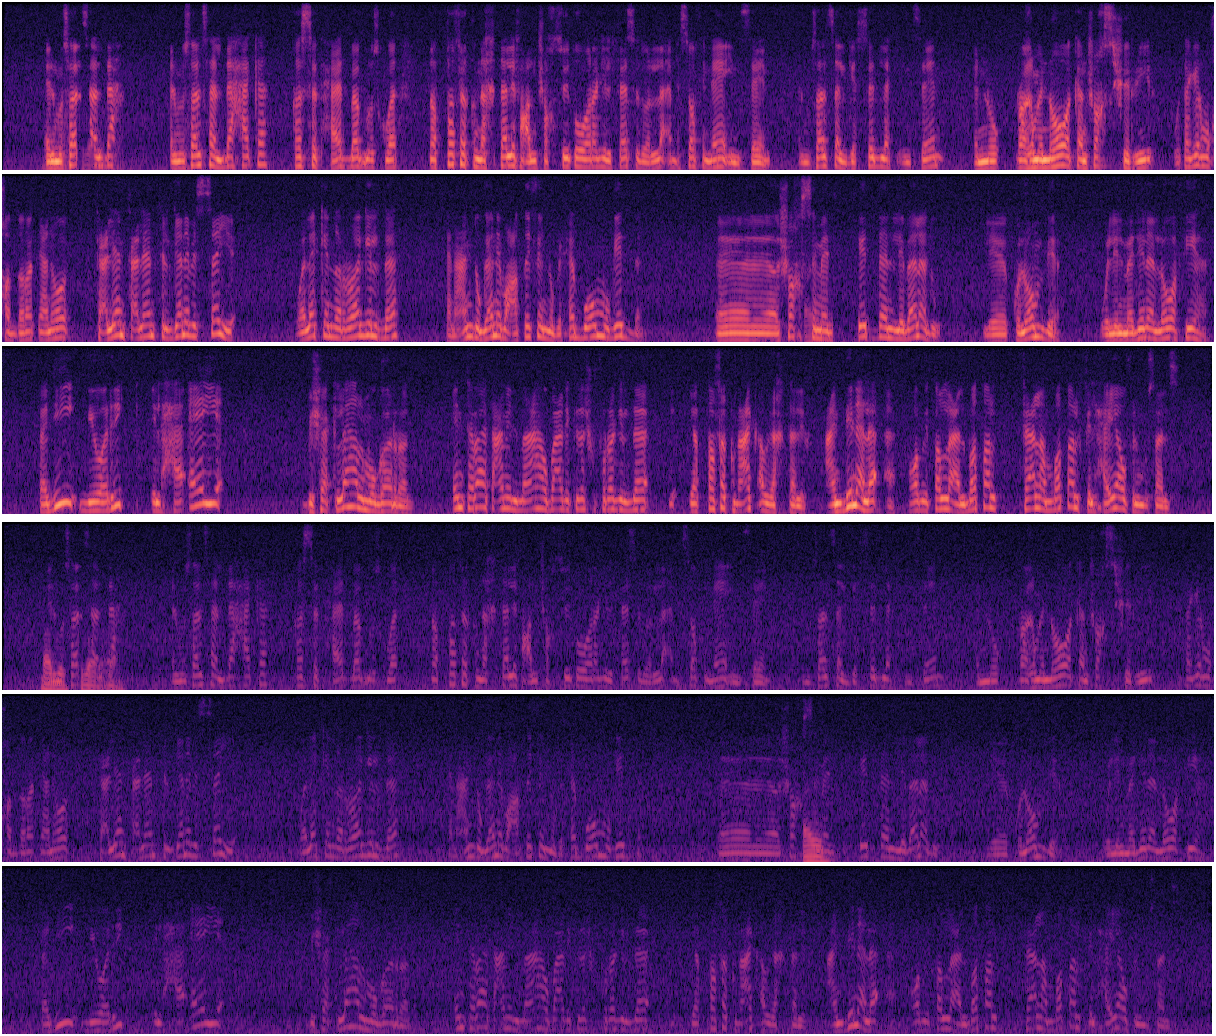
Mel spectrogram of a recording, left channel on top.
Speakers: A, on the right; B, on the left.
A: بابلو
B: المسلسل
A: اسكوبار
B: ده
A: أه
B: المسلسل ده حكى قصة حياة بابلو اسكوبار نتفق نختلف عن شخصيته هو راجل فاسد ولا لا بس هو في النهاية إنسان المسلسل جسد لك إنسان إنه رغم إن هو كان شخص شرير وتاجر مخدرات يعني هو فعليا فعليا في الجانب السيء ولكن الراجل ده كان عنده جانب عاطفي إنه بيحب أمه جدا آه شخص
A: أيوه
B: مدين جدا لبلده لكولومبيا وللمدينة اللي هو فيها فدي بيوريك الحقائق بشكلها المجرد انت بقى اتعامل معاها وبعد كده شوف الراجل ده يتفق معاك او يختلف عندنا لا هو بيطلع البطل فعلا بطل في الحقيقه وفي المسلسل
